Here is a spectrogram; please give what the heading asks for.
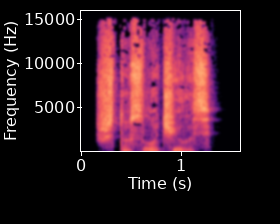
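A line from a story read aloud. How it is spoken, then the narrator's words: Very quiet hoarse question. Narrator (Russian): спросил я очень тихо ... голос мой звучит с хрипотцой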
